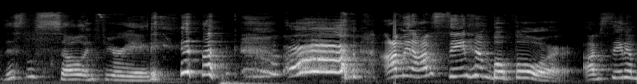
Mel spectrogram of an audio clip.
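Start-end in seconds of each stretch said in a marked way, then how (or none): 2.1-3.6 a high, loud burst of laughter that breaks into a wail; exasperated laugh-cry. Real, not acted. Reacting to the [name] clip, a high exasperated laugh-cry.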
